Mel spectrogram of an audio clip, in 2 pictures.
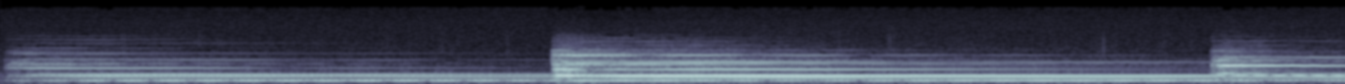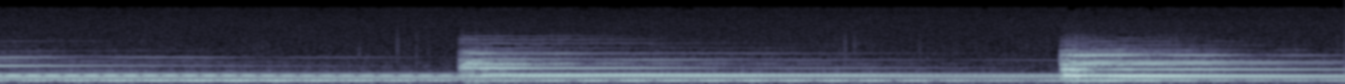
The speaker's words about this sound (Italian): Questa campana segna lentamente la fine di un uomo.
